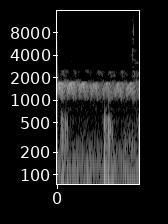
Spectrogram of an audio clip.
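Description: A steady electronic siren wails outside at a high pitch, holding a sustained warbling tone throughout with faint low rumbling underneath and a brief thump partway through.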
